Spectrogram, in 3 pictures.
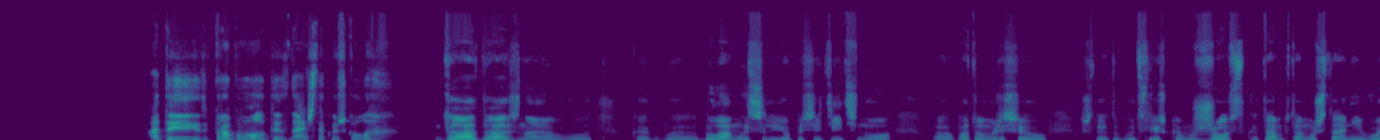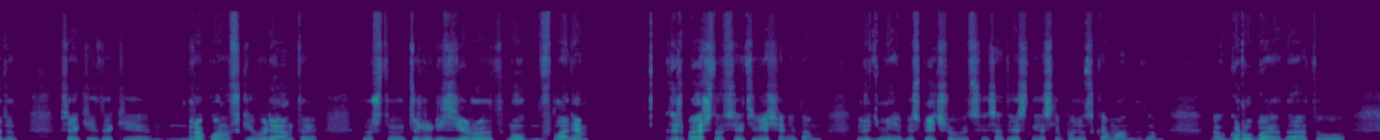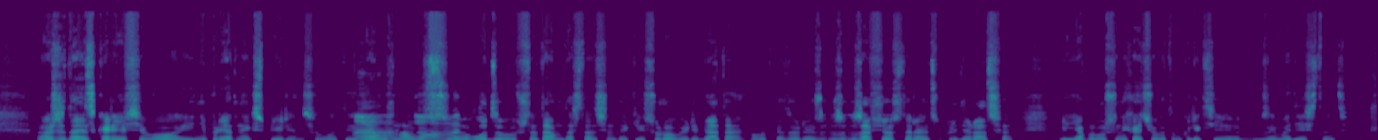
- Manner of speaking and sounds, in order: laughing while speaking: "школу?"; tapping; in English: "experience"
- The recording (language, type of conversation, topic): Russian, podcast, Где искать бесплатные возможности для обучения?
